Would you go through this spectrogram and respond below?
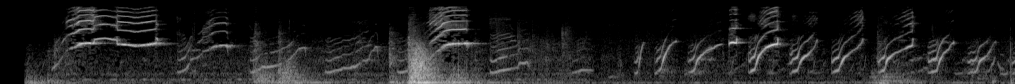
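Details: Guinea pig calling in a series of shrill, rising whistled squeals, some long and wavering, others short upward sweeps in quick bursts, with a few soft thumps and rustles between them.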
